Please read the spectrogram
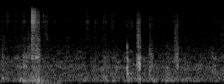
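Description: Footsteps on a concrete floor and a plastic storage tote being carried and set down. There is a short scraping rustle near the start and a few light knocks about two thirds of the way through.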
